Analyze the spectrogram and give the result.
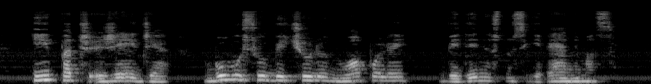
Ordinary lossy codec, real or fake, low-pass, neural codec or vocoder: AAC, 32 kbps; fake; 19.8 kHz; vocoder, 44.1 kHz, 128 mel bands every 512 samples, BigVGAN v2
